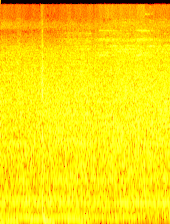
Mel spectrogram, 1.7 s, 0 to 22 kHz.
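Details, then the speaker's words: 1976 Bricklin started after installing a new battery and cleaning connections: steady even drone, constant low hum, no knocks or misses; running smoothly, gauges working, no-start blamed on old battery. "She looks like she's doing good. All the gauges are there. She's running pretty smooth, so"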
